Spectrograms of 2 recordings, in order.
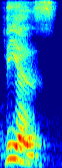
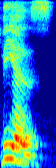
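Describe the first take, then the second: First: The two words run together with a changed vowel. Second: The two words run together with a changed vowel.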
